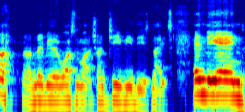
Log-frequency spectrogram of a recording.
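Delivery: ordinary delivery, nothing marked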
